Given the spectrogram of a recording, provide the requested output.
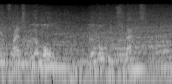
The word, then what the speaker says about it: Le Mans: So LMU, Le Mans Ultimate, or as they say in France, Le Mans. Le Mans Ultimate. Le Mans is how you pronounce it in French.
